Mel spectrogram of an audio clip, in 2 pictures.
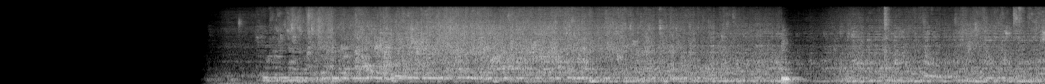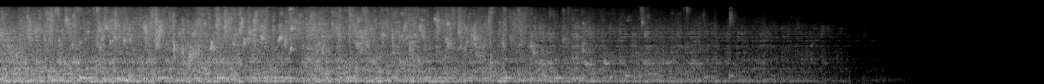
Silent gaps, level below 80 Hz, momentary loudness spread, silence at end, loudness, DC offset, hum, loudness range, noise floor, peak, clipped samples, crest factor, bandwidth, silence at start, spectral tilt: none; -44 dBFS; 17 LU; 2.4 s; -16 LUFS; under 0.1%; none; 13 LU; -87 dBFS; 0 dBFS; under 0.1%; 18 dB; 16 kHz; 2.05 s; -2.5 dB/octave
